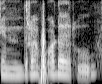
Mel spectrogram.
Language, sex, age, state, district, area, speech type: Odia, female, 18-30, Odisha, Kendrapara, urban, spontaneous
